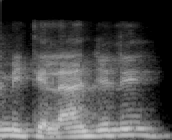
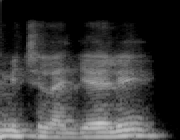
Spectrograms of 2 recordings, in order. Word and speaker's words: Michelangeli: A ver, se pronuncia Michelangeli, pero toda mi vida en Michelangeli, Venezuela yo dije Michelangeli y así crecí diciéndolo, pero luego cuando emigré me tocó decirlo como es, un poco para que correctamente.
